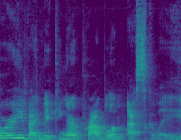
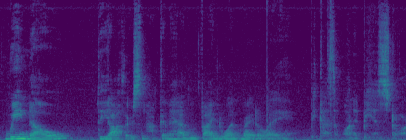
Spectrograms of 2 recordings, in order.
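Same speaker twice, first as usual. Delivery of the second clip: whispered aside; 3 semitones lower, 12 dB quieter than usual. Real, not acted. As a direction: lean in and whisper the secret. Teacher's secret aside to class.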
